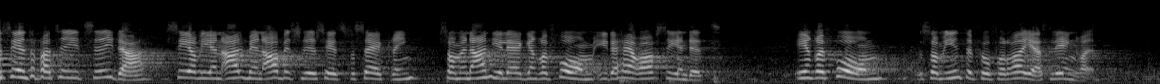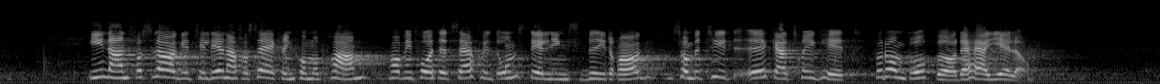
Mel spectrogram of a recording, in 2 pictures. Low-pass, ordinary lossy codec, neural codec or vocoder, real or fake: none; none; none; real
